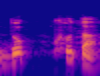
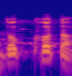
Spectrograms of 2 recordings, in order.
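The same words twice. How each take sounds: First: দুক্ষুতা with u after d and after kh, dukkhuta; pronounced dukkhuta. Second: Said in the usual way. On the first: Shown as a demonstration. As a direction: say দুক্ষুতা as duk-khu-ta. (দ আর ক্ষ-এর পরে উ দিয়ে দুক্ষুতা) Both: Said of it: "দর শেষে কি ও উচ্চারিত হয়েছে".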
